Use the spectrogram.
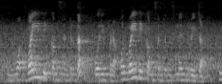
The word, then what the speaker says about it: Porifera: So listen how it is being pronounced. Okay, phylum Porifera.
